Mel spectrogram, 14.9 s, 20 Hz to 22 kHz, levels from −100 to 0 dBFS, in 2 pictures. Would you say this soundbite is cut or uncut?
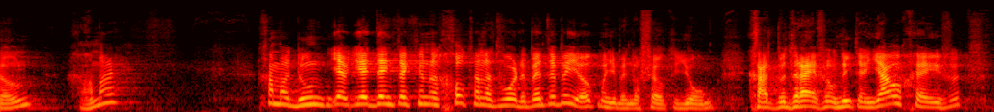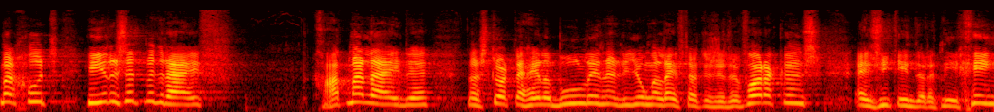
uncut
